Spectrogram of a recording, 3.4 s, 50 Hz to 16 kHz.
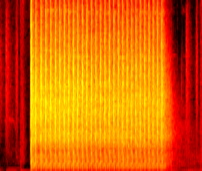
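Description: A CMMG Banshee rifle chambered in 5.56 with an ARC setup fires a long, rapid full-auto burst of about two dozen sharp, evenly spaced shots, loud and close, ending abruptly with brief mechanical clatter around it.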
